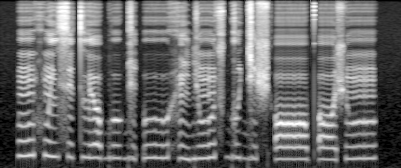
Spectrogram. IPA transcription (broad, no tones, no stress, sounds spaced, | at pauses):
ũ xʷ ĩ lʲ s i t lʲ ɔ b uː ɡ i ʔ uː h ẽ ɟ ũː s ɡ u ɟ i ʃ ʔ ɔː pʼ ɔː ʃ ũː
